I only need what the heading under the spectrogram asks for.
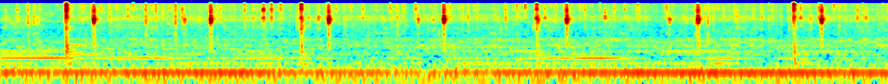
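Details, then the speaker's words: Mountain bike after a crash, pedalled slowly: sharp light clicks from the rear wheel, often in quick pairs about once per revolution, not from the drivetrain; bent rear brake rotor catching the pads, fixed by truing it. "i'll i'll go this i'll pedal this slowly and quietly you can hear the clicking"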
